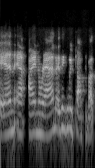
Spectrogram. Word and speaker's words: Ayn Rand: It's spelled Ayn, Ayn Rand.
